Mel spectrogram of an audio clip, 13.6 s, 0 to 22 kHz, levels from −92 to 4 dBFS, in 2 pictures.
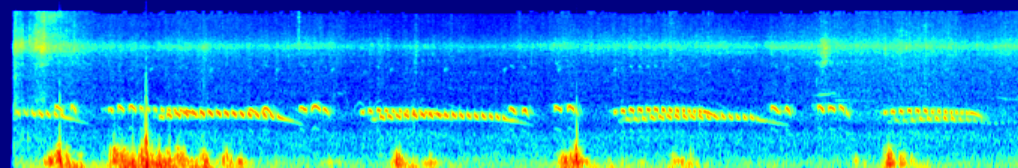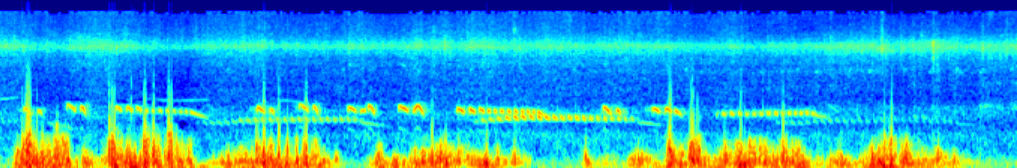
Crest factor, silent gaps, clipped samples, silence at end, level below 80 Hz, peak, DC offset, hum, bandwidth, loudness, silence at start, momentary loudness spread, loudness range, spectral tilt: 16 dB; none; 0.4%; 0 s; -20 dBFS; 0 dBFS; under 0.1%; none; 17.5 kHz; -17 LUFS; 0.1 s; 12 LU; 7 LU; -7.5 dB/octave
